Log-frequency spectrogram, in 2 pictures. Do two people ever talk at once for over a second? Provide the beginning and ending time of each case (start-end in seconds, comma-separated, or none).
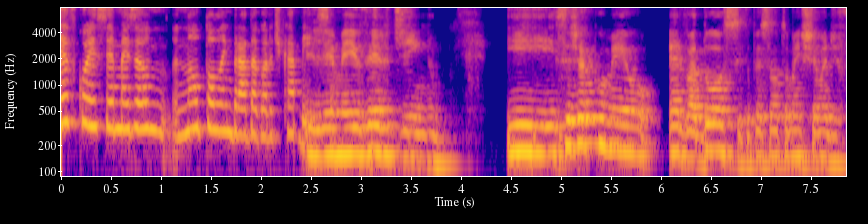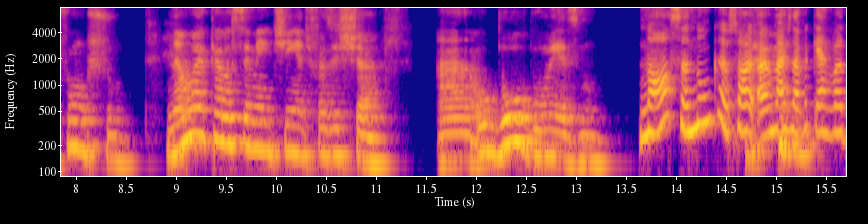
none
